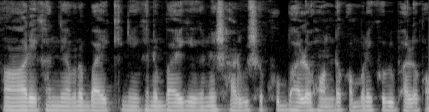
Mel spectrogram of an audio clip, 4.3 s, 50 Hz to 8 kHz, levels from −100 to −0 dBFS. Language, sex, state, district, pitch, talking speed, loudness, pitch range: Bengali, male, West Bengal, North 24 Parganas, 105 Hz, 265 wpm, -29 LUFS, 105-110 Hz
